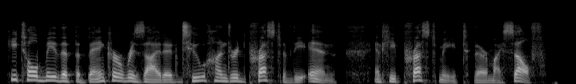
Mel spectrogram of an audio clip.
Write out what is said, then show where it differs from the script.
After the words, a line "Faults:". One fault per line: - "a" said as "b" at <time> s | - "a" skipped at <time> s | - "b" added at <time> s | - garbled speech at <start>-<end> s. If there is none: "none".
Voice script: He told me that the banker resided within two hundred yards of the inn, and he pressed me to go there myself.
He told me that the banker resided two hundred pressed of the inn, and he pressed me to there myself.
Faults:
- "within" skipped at 1.9 s
- "yards" said as "pressed" at 2.4 s
- "go" skipped at 4.7 s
